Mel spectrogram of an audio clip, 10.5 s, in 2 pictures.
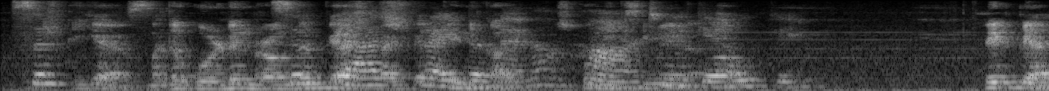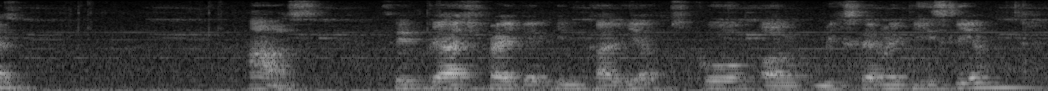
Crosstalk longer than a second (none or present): present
